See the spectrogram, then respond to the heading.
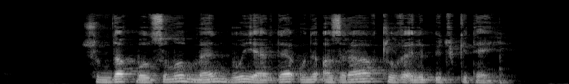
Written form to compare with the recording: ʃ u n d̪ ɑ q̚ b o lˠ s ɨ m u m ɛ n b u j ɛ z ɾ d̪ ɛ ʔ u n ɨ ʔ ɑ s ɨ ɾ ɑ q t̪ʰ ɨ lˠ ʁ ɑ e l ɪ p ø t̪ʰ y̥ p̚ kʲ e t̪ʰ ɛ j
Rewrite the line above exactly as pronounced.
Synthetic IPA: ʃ u n d̪ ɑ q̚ b o lˠ s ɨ m u m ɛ n b u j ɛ ɾ d̪ ɛ ʔ u n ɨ ʔ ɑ z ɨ ɾ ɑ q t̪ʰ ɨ lˠ ʁ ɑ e l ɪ p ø t̪ʰ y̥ p̚ kʲ e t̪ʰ ɛ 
